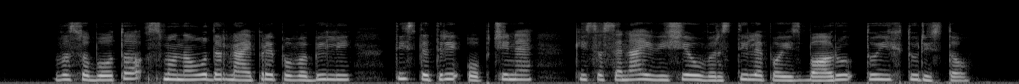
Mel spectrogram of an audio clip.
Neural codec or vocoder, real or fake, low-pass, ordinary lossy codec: none; real; 7.2 kHz; AAC, 32 kbps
